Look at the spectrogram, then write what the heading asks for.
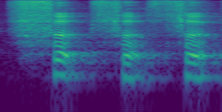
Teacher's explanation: my top teeth are on my bottom lip and I'm pushing air through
